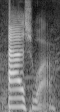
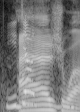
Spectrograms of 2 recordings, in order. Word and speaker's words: Ashwa: Ashwa. Ashwa. The second A is silent. And this is an Indian name.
